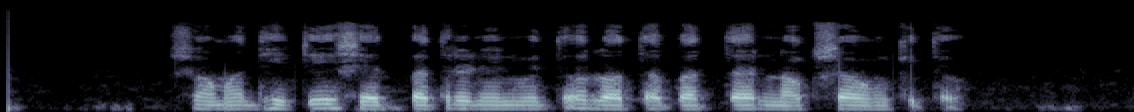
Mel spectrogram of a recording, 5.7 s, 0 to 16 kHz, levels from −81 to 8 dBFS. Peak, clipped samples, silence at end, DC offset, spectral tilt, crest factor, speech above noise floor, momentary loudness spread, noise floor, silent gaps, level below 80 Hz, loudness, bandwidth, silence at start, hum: -2 dBFS; under 0.1%; 0.3 s; under 0.1%; -6.5 dB/octave; 18 dB; 36 dB; 10 LU; -55 dBFS; none; -56 dBFS; -19 LUFS; 7.6 kHz; 0.85 s; none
